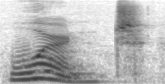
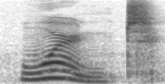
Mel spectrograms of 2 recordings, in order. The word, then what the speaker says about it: weren't: Now, ojo, la pronunciación, weren't. Una sílaba, no dos. No decimos weren't ni weren't, ¿ok? Decimos weren't, weren't, y con T al final.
